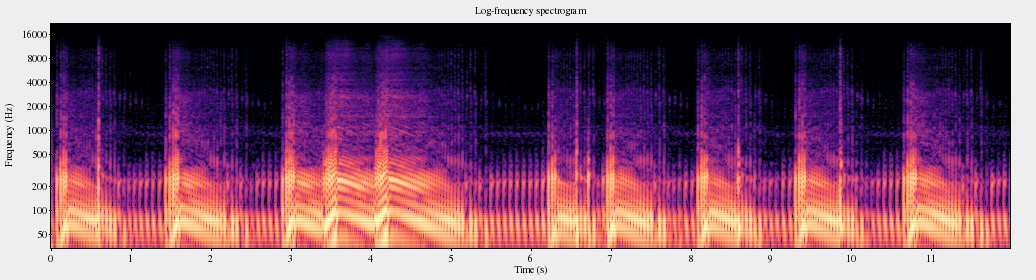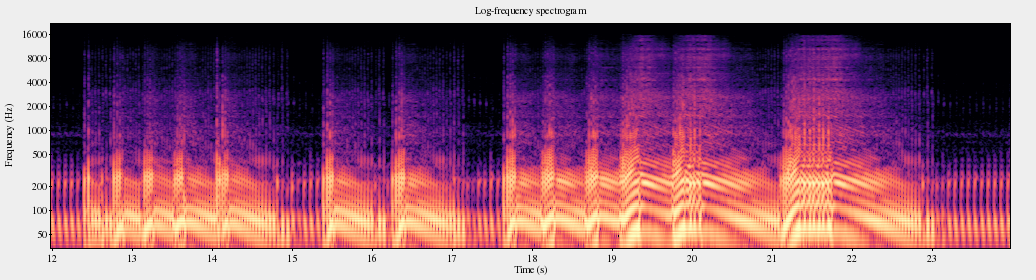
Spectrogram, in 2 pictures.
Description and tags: yamaha mt03 roar edhaust 2
Yamaha MT-03 2006 roaring, custom exhaust, compressed and some EQ for plenty of juice..
custom-exhaust, yamaha-mt-03, reving, roar, motorbike, engine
